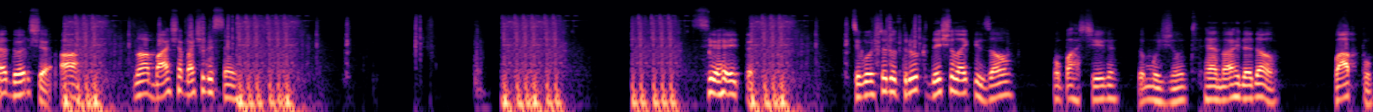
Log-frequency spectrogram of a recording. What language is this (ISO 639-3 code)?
por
